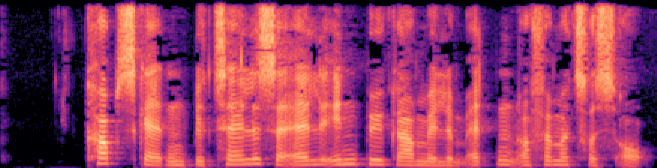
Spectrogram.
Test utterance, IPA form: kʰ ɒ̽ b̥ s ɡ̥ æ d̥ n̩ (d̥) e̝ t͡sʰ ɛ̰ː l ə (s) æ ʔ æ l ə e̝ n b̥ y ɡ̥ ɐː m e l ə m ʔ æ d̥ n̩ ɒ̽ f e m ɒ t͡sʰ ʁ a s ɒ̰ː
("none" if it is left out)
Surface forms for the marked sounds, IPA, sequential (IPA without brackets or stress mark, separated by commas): b̥, s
